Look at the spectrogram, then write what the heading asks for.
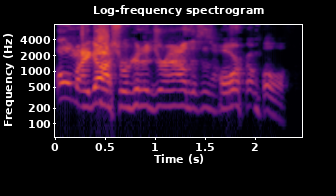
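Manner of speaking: high, loud burst of alarm that fades; mock panic. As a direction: panic like you're about to drown. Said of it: "join their panic".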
